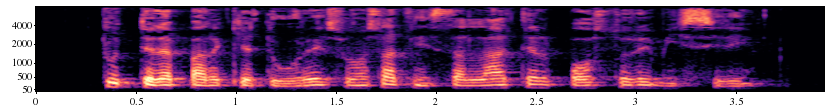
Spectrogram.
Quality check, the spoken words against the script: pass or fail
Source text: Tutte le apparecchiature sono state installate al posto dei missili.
pass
